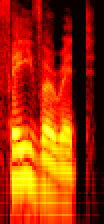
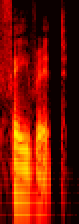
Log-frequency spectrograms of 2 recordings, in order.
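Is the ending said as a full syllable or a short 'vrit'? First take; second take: full syllable; short vrit. First: The ending is said as separate fuller syllables. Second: The ending is squeezed into a short 'vrit'. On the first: The speaker calls it wrong. "bukan favorite" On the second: The speaker calls it right. "tapi vrit"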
